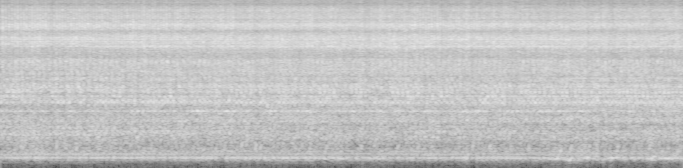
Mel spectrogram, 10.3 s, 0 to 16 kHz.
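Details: Johnson 25 hp two-stroke outboard converted to 30-35 hp with larger carb and 72D jet: steady, even idle with a smooth unbroken buzz and no misses or surges, running cleanly on its own without the roller touching the cam.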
